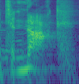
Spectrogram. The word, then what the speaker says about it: Tanakh: called it the Tanakh it's a fun word to say if you say it right there's a little spittle that comes out hits the back of the neck of the person in front of you so I want you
